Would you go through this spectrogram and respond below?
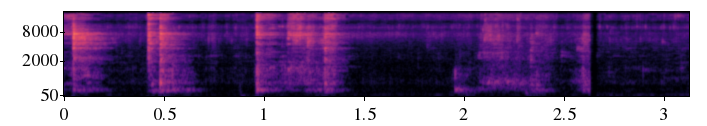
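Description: A spoon stirs and scrapes through curry leaves in a cooking pan, giving several distinct metallic clanks and scrapes in an uneven rhythm, close and fairly quiet, with a faint sizzle beneath.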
